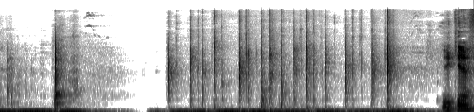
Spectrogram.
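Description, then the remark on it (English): Rapid typing on a low-travel folio keyboard, a quick irregular run of soft, flat clicks, briefly pausing before resuming at a steady pace. “Let our listeners hear how it's typing. So would you type for me something?”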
